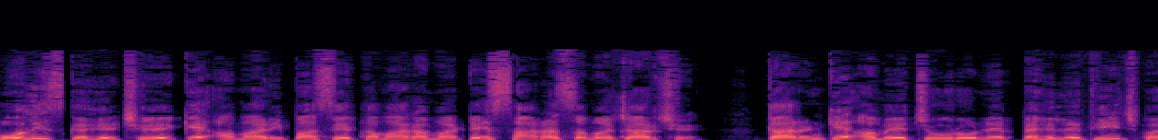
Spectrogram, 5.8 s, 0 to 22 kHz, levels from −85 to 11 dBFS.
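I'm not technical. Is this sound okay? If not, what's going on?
No. From start to finish the speech sounds hissy and grainy, with a rough edge on vowels and softened consonant onsets, and nothing above 14.2 kHz. This is likely Vorbis compression at a low setting, which turns the finest treble detail into noise.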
